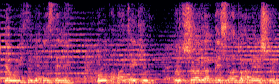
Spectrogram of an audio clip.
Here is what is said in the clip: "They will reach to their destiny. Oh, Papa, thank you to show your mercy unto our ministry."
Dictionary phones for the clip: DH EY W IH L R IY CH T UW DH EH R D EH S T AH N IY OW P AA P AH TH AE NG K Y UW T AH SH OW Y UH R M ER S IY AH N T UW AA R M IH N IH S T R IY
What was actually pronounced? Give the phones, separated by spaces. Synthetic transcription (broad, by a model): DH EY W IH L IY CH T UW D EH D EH S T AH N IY OW P AA P AH T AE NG K Y UW T AH SH OW Y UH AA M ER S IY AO N T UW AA M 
